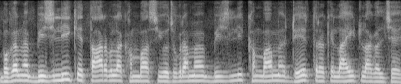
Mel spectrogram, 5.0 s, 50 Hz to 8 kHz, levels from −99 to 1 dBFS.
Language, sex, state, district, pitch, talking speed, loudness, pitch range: Maithili, male, Bihar, Purnia, 165 Hz, 250 wpm, -15 LUFS, 160-175 Hz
